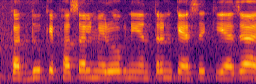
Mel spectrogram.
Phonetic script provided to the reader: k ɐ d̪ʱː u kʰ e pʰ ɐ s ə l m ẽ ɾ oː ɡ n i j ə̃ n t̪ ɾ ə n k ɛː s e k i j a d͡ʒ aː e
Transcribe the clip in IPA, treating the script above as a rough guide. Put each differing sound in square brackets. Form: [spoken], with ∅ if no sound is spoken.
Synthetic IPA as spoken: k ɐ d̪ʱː u [k] e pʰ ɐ s ə l m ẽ ɾ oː ɡ n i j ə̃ n t̪ ɾ ə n k ɛː s e k i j a d͡ʒ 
